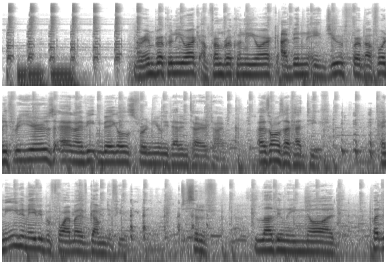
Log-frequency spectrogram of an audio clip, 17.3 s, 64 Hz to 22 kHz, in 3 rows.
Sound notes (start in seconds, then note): 10.6 laughing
